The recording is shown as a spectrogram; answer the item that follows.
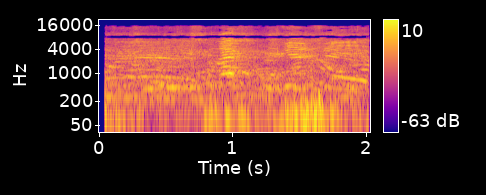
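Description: Overlapping chatter of children's and adults' voices, with no single voice standing out, and a brief low rumble about one and a half seconds in.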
